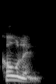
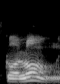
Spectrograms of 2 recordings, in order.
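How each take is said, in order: First: The word is said like the English body part. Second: The word is said as a Spanish surname. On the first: It names a part of the body. The speaker calls it wrong. "Colon is not colon" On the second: It is the player's name. The speaker calls it right. "it's Colon"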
